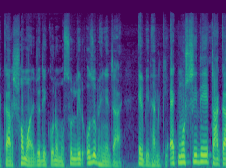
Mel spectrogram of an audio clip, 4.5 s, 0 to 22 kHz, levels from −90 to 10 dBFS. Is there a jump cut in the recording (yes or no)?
yes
